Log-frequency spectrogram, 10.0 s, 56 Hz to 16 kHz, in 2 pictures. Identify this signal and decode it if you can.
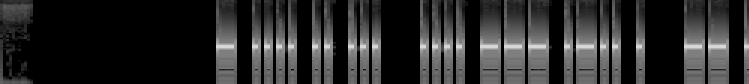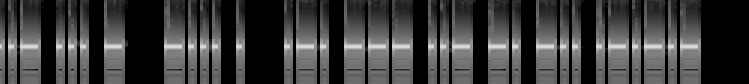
Morse code, heard as a keyed tone, about 32 wpm, 700 Hz. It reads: THIS HOLE MUST BE ROUND.
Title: Sentences from Top 1600 Words 30wpm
